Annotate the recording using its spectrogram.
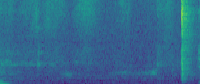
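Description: Quiet room tone, then a single sharp click near the end.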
